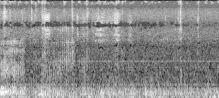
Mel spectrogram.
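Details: A cat said to have forgotten its wildness gives a soft, continuous low purr. It is quieter and steadier, with little break between breaths, under a faint background hiss.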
